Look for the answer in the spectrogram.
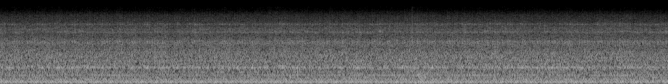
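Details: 2001 Cummins dually (~240k miles), rebuilt after cracked 53 block with a 56 block, new rings/gaskets/bearings, 50hp VCO injectors, new torque converter; after rebuild: steady even diesel idle clatter, no knocks or misses; running great.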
